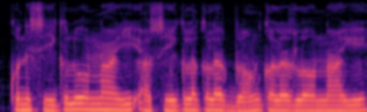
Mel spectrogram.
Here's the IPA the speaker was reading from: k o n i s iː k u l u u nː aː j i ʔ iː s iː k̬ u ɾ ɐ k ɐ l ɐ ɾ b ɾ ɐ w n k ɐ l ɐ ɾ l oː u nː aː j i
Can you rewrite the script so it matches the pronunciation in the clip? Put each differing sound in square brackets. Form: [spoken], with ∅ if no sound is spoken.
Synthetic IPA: k o [nː] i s iː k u l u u nː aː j i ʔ [aː] s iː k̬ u [l] ɐ k ɐ l ɐ ɾ b ɾ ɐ w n k ɐ l ɐ ɾ l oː u nː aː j i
